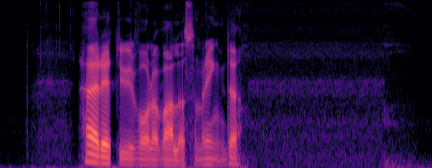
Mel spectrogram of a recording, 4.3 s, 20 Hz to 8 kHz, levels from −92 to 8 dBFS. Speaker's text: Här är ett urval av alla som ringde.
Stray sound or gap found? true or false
false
